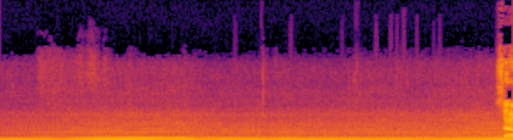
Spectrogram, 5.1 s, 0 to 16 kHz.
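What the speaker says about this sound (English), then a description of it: "But rolling on throttle here, let's see how we do." A 2021 Chevrolet Colorado Duramax diesel pickup with a 6-speed automatic accelerates on throttle, its engine a steady, loud, near rumble with rising tones and an audible shift partway through, and no talking.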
